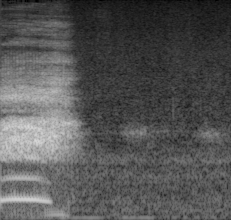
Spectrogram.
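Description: A single loud, harsh call in the first second, rising a little in pitch as it starts, then quiet.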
